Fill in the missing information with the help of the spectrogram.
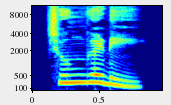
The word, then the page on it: ಚಂಗಾಟ: kannada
